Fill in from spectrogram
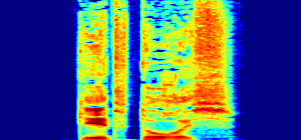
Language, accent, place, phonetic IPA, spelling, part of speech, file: German, Germany, Berlin, [ˌɡeːt ˈdʊʁç], geht durch, verb, De-geht durch.ogg
- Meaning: inflection of durchgehen: 1. third-person singular present 2. second-person plural present 3. plural imperative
